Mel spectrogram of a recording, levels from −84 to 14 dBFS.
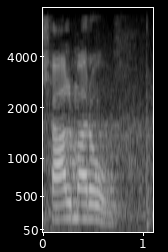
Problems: background sounds at intervals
